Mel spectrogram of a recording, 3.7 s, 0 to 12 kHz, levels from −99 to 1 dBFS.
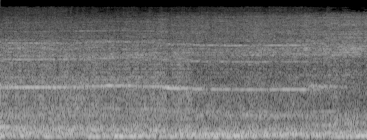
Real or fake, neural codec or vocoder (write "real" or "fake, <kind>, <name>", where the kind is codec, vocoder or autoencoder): real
